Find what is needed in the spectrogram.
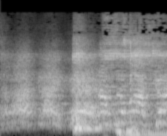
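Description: Hip-hop beat played loud through a club PA, with a crowd shouting along. The bass drops out for about the first second, then the beat kicks back in.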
